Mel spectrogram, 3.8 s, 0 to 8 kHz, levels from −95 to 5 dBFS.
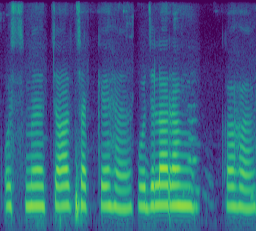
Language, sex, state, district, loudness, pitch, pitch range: Hindi, female, Bihar, Jahanabad, -18 LUFS, 220 Hz, 215-225 Hz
